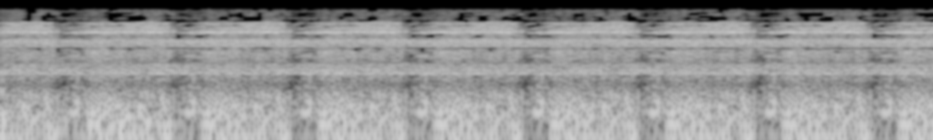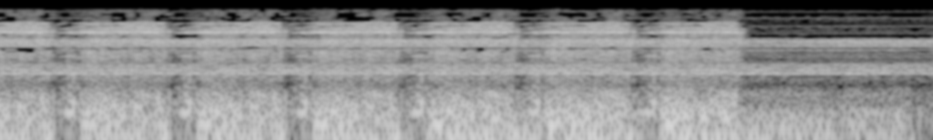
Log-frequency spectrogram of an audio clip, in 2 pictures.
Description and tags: These samples were cut from a longer noise track made in Glitchmachines Quadrant, a virtual modular plugin. They were further edited with various effects.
